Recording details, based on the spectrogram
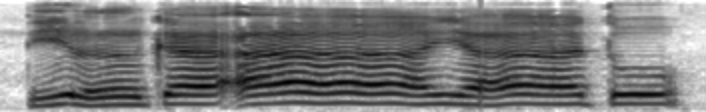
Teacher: Huruf alif tu asal dia huruf hamzah. Digantikan huruf hamzah itu kepada huruf mad, iaitu dipanjangkan 2 harkat. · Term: mad badal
